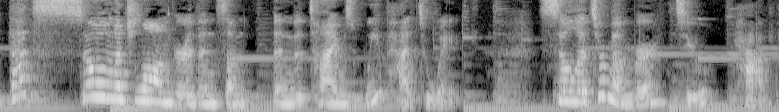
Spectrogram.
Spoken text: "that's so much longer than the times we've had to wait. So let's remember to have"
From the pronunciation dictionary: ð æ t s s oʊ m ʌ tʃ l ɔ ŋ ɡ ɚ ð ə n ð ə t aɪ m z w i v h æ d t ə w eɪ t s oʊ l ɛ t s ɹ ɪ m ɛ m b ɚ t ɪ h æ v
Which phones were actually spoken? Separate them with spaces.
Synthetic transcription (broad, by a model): ð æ t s s oʊ m ʌ tʃ l ɔ ŋ ɡ ɚ ð ə n ð ə t aɪ m z w i v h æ d t ə w eɪ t s oʊ l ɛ t s ɹ ɪ m ɛ m b ɚ t ɪ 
